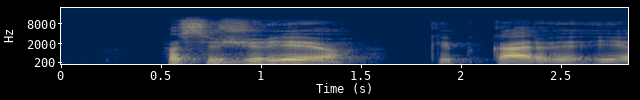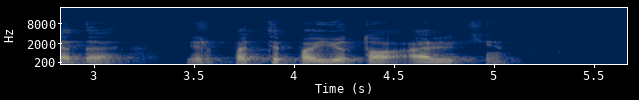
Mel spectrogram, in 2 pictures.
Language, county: Lithuanian, Alytus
